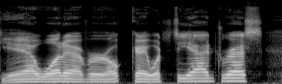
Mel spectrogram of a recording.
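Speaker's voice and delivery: dismissive, offhand, can't-be-bothered cop voice. Retelling how the cop answers the caller: imitating a dismissive cop. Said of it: "poo-pooing her".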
